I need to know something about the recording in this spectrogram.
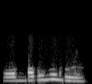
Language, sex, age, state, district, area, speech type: Punjabi, male, 45-60, Punjab, Muktsar, urban, conversation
